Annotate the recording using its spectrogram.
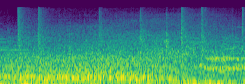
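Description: A car driving up, a loud rush of engine and tyre noise that swells in the middle, with percussive hits from a dramatic background score under it.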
